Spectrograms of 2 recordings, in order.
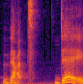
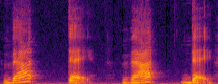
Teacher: the tongue goes up behind the teeth to the alveolar ridge for that final T, and then just releases into the beginning D for day.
